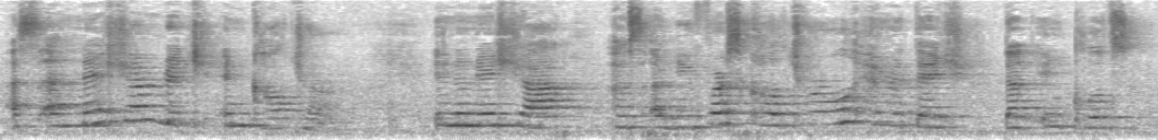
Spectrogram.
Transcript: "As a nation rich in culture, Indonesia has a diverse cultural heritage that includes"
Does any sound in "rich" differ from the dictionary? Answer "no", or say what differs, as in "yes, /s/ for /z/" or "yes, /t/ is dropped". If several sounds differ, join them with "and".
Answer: no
